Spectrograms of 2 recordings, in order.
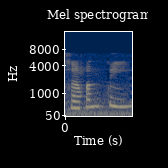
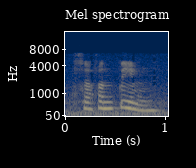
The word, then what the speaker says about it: seventeen: 30 nah ini disini kalau belasan itu diakhiri dengan tim ya Nak ya Jadi kalau ada pengucapan angka yang belakangnya berakhir antini itu Belasan seperti angka 17 yang 17 itu bukan seventy tetapi Seventeen ya Hai kalau 15 ya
